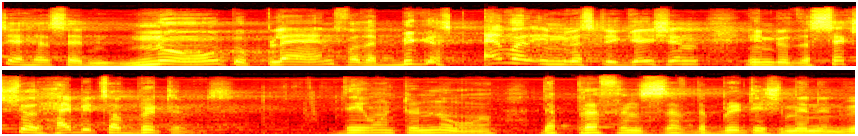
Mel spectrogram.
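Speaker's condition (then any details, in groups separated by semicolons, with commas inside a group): No condition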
